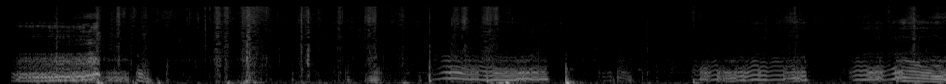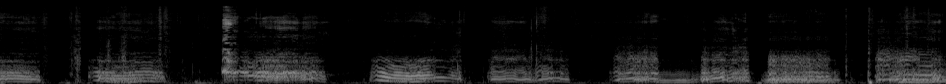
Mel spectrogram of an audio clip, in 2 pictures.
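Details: Puppies vocalizing in a long series of drawn-out, wavering, harmonic growls. The bursts rise and fall in pitch, each lasting about a second, with short gaps and faint clicks and rustling between them.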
